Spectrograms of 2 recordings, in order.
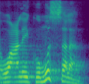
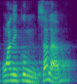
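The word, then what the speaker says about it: وعليكم السلام: Alif Lam Salam Assalamualaikum yang menjawab mestinya juga pakai alif lam karena itu Waalaikumsalam bacanya wa'alaikumussalam kalau kita jawabnya Waalaikumsalam artinya nggak ada alif lam ya kita bicara bahasa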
